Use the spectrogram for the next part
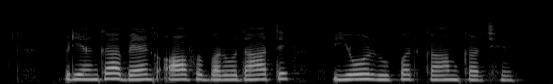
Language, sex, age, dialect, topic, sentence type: Magahi, female, 46-50, Northeastern/Surjapuri, banking, statement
